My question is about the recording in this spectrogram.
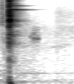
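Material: Steel.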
